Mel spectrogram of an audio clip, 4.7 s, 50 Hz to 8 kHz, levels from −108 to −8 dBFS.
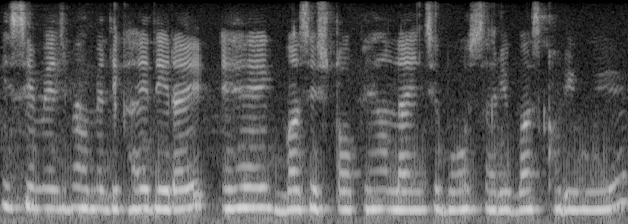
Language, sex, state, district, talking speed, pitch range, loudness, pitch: Hindi, female, Uttar Pradesh, Budaun, 290 wpm, 240-255 Hz, -32 LUFS, 250 Hz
